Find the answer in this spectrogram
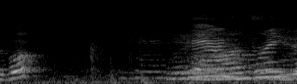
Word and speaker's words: Hans Brinker: Hans Brinker. It is Hans. That's how you pronounce that. That is Hans Brinker.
